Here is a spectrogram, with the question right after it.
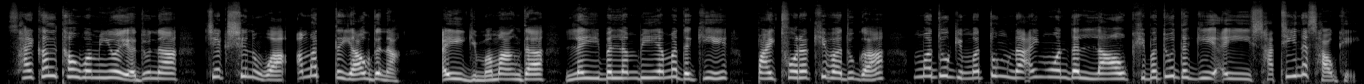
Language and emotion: Manipuri, angry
